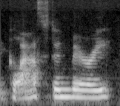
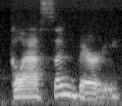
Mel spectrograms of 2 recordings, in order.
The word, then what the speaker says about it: Glastonbury: a lot of apples it is not strictly correct to pronounce the t in glastonbury so you know we might have a tendency to say glastonbury because that's how it's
